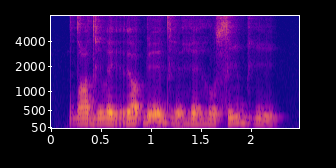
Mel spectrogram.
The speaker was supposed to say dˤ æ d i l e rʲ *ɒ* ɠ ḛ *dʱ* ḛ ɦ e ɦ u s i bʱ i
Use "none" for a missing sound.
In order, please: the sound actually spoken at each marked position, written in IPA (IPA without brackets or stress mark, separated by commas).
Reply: ɒ, dʱ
